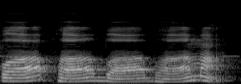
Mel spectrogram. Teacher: पांचवा वर्ग है आपका ओष्ठ वर्ग, उच्चारण स्थान है होंठ, ओष्ठ, और इसके अंतर्गत आते हैं प फ ब भ म।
